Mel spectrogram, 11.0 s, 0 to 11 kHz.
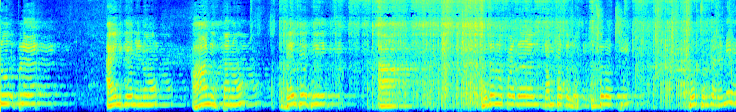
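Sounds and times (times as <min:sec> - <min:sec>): man speaking into a microphone: 0:00.0 - 0:01.0, 0:01.6 - 0:06.2, 0:07.2 - 0:09.6, 0:10.3 - 0:11.0.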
